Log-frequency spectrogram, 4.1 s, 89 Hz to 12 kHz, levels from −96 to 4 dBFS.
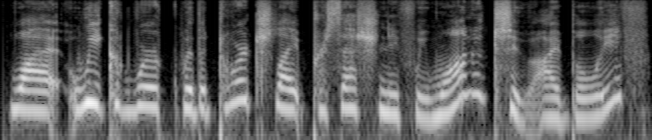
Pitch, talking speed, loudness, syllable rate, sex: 260 Hz, 205 wpm, -19 LUFS, 5.3 syllables/s, female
